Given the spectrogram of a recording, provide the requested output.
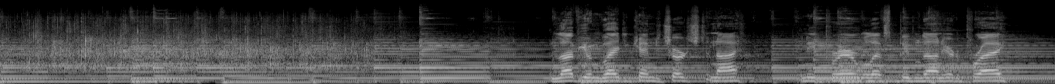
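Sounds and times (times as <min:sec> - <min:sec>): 
church audience clapping: 0:00.0 - 0:05.4
speech: 0:05.6 - 0:10.2.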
